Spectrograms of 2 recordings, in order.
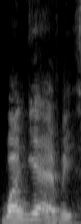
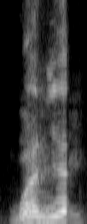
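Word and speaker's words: Nwaneri: And Declan Rice also assisted Ethan Wanyeri. Wanyeri, sorry, yes. Yeah, the N is silent. Yes, okay, yes, thank you. Ethan Wanyeri, there we go, yeah.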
